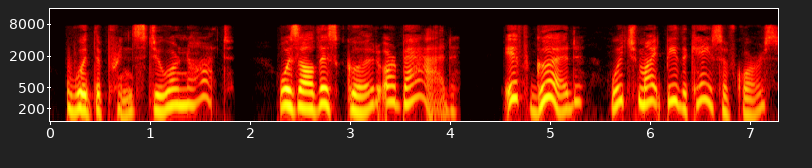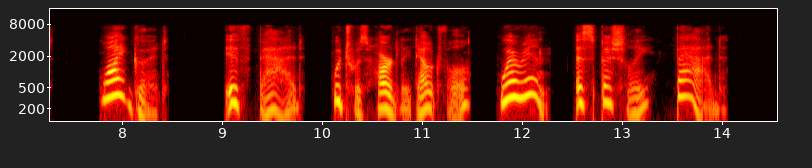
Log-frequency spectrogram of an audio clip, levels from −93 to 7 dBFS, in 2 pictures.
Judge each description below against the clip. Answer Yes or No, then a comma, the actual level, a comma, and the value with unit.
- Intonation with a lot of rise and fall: Yes, wide, 6.1 semitones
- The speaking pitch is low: No, high, 240 Hz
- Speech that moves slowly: Yes, slow, 130 wpm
